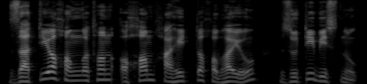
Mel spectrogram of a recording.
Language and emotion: Assamese, neutral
